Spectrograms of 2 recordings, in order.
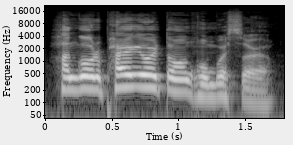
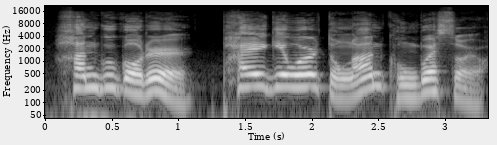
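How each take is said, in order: First: The words are slurred together loosely. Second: Each word is enunciated carefully and separately. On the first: The speaker calls it right. "So I kind of like slur the words together" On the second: The speaker calls it wrong. "I'm just trying to say it as accurately as possible"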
